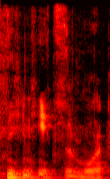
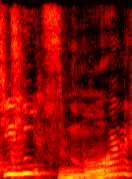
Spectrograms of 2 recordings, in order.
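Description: First: Laughing through the words, lower and softer. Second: Much higher, slow mock taunt; mocking jeer. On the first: Real, not acted. Cohost cracking up at his own taunt, laughing. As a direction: giggle the line out. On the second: Cohost repeating the bar crowd's taunt, high mock jeer. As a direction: echo the heckler in a hammed-up sneer.

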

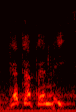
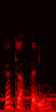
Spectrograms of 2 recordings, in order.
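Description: First: High, soft urging to go; a sudden high-pitched nudge; inner voice. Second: Much softer, dying-away repeat; fading inner voice. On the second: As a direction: let it trail into near silence. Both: Pretend. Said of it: "you will feel like".

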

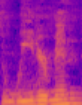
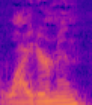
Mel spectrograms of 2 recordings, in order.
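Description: First: "Wiederman", first syllable rhyming with need; long EE sound opening "Wiederman"; corrected name pronunciation. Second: "Widerman", first syllable rhyming with tide; long I sound opening "Widerman"; wrong name pronunciation. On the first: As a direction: say "Wiederman" with first vowel as in weed. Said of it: "It's Wiederman". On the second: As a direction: say "Widerman" with first vowel as in wide. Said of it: "he makes sure that it's not". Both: Shown as a demonstration.

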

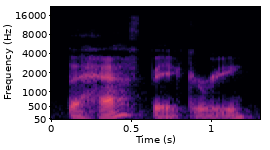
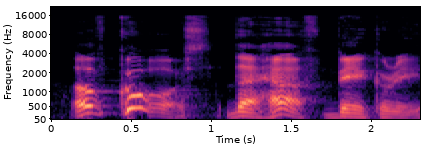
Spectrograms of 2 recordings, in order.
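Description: First: Soft, puzzled query; questioning. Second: Loud retort, starting very high; snapped. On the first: Boy softly questioning the king's odd word. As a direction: ask it softly, unsure of the term. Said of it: "questioned Milo". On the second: King snapping at the boy's question, loud. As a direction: snap back loudly. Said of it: "snapped the king". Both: A narrator's reading.

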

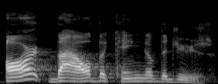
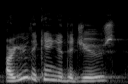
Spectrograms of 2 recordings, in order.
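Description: First: Slow, solemn King James reading of the question; scripture reading. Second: Said in the usual way. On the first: Shown as a demonstration. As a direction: read it out like old scripture. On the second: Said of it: "Are you, are you".

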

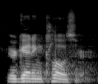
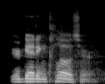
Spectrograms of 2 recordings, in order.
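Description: Both takes have the same delivery.

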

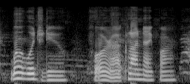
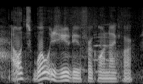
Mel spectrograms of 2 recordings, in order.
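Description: First: Slow, drawn out tagline; slow slogan read. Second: Said in the usual way. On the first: Acted.

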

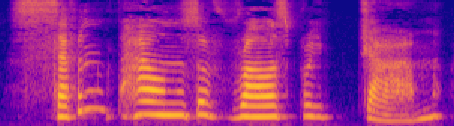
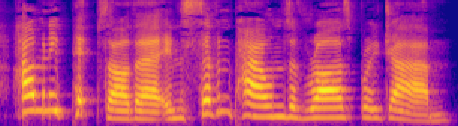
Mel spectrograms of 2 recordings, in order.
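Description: First: High, slow, rising question; disbelieving echo. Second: Loud, high demanding question; stern schoolmaster. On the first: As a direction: repeat it as if you misheard. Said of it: "wondering if she had heard all, all right". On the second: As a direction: fire the question at a pupil. Grimm quizzing Molly. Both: A narrator's reading.

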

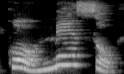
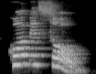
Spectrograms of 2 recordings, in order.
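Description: First: Começou dragged out very slowly, syllable by syllable; slow teaching demonstration; very slow counting. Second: Começou stretched slowly, co-me-çou; slow and high, each syllable apart; teacher spelling out a word; syllables drawn out. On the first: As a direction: count the beats as you say it. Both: Shown as a demonstration. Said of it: "Quantas sílabas tem?".

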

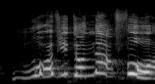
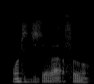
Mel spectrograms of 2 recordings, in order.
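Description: First: Much higher, louder mock teacher squeal; laughing teacher. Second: Softer, lower gentle rhetorical question; quiet echo. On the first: Dinner lady laughing at the stuck boy, squealing mock teacher. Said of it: "they're going". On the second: Acted. Preacher echoing the teacher's question gently to the congregation. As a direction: let it land softly for the listener.

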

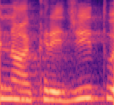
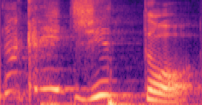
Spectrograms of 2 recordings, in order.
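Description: First: Said in the usual way. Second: Não acredito said slow, higher and louder, falling at the end; a slow, stunned Não acredito, pitched up; stunned disbelief. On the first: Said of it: "Enquanto eu falei". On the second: Retold or imitated. Wife finding the hidden chip on the bed, stunned. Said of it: "eu só fiz assim".

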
